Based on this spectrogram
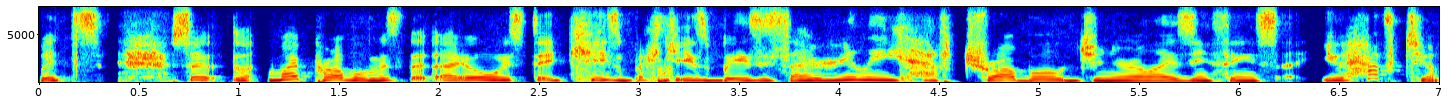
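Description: Sounding dry and close with no echo, a woman speaks at a moderate pace with a fairly high pitch, fairly even intonation and very even loudness. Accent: Russian. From Russia, Tatarstan. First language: Russian. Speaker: kizomba dancer. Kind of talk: casual chat.

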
